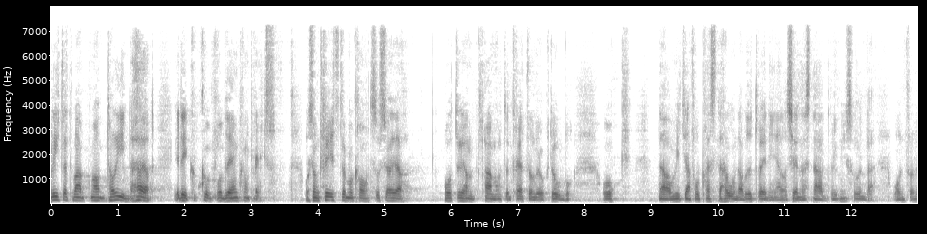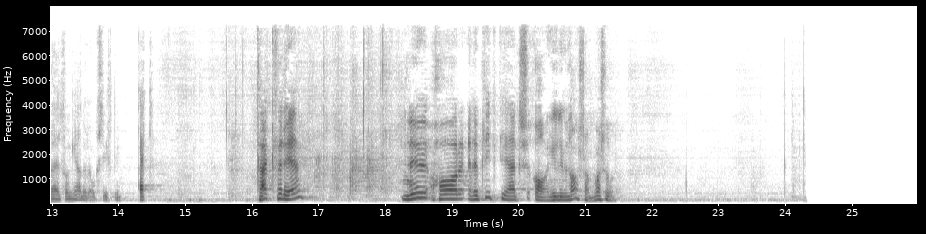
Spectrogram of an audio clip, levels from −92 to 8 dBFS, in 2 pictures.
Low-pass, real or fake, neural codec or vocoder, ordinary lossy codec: 7.2 kHz; fake; codec, 44.1 kHz, 2.6 kbps, SNAC; MP3, 48 kbps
